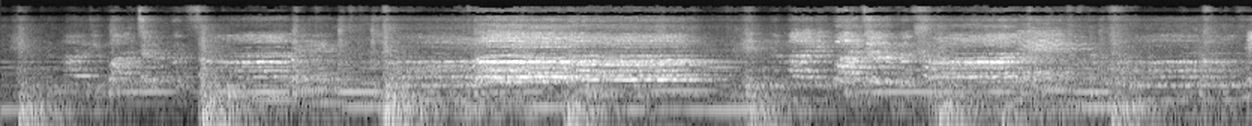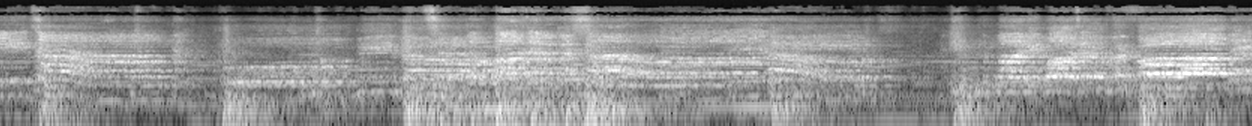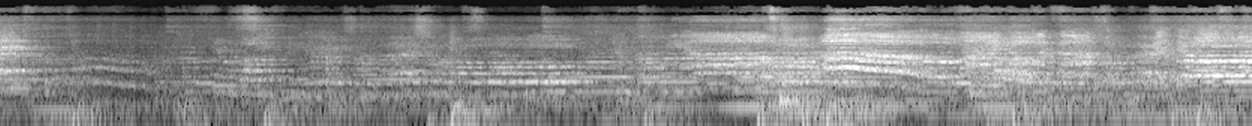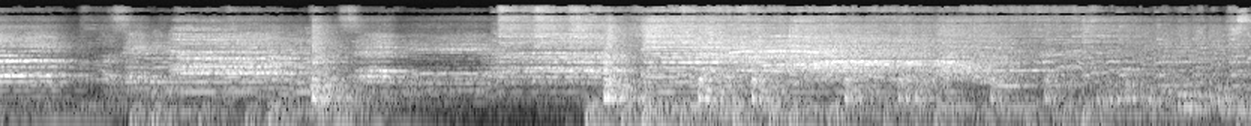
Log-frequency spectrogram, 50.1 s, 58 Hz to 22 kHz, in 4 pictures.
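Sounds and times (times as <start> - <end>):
choir singing: 0.0 - 50.0
instrumental backing music: 0.0 - 50.0.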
